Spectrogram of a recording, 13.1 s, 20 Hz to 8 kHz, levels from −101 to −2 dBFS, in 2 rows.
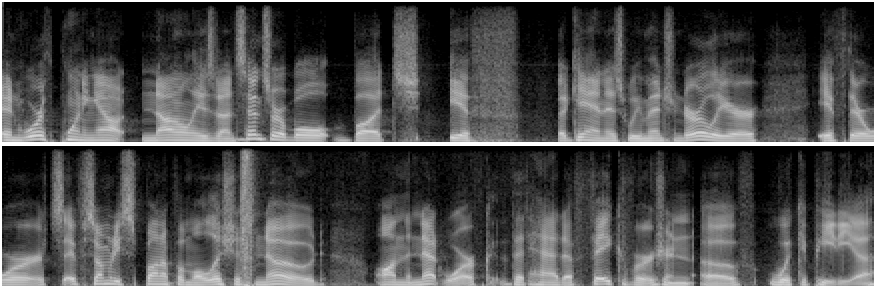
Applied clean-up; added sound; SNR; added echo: none; Tearing; 15 dB; none.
